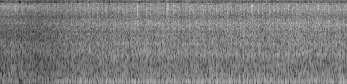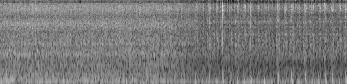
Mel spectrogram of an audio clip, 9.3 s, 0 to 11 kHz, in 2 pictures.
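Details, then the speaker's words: Honda GX160 on a Logic MSC120 sweeper, after a full service and chain-noise fix with a new spring fitted: a steady, even single-cylinder putter with no drive-chain clacking. Running normally. "That's running much better now."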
